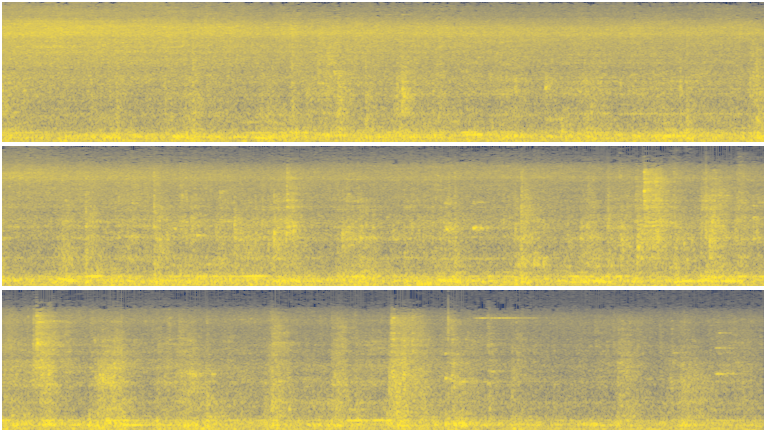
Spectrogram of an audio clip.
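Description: Steam-hauled passenger coaches rolling slowly past into a tunnel: a steady rumble with wheels clicking and clanking over the rail joints, fading near the end as the last coach goes in.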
